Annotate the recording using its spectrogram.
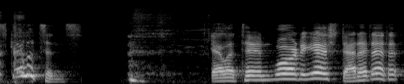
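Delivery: loud, high dramatic announcement; dramatic announcer. Pretend. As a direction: hype it like a movie trailer.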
